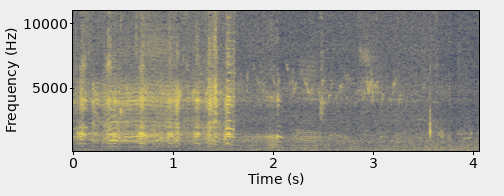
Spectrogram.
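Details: Canada goose calls in spring at Duke Farms, New Jersey, April 2015, during mating-season fights for females: a quick burst of loud honks for about a second and a half, then only background rumble.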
